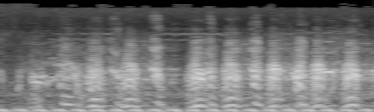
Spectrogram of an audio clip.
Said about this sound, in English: Can you get that duck out of here?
